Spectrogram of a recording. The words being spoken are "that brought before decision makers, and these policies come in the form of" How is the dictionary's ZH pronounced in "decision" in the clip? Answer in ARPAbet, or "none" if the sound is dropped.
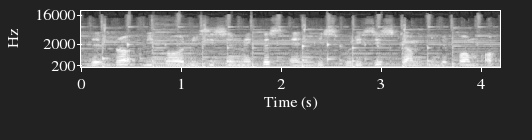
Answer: S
